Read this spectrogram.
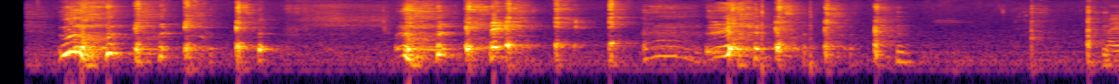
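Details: Acted coughing in a capsule commercial: an adult performs repeated harsh, voiced coughing fits, a hard, persistent cough.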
